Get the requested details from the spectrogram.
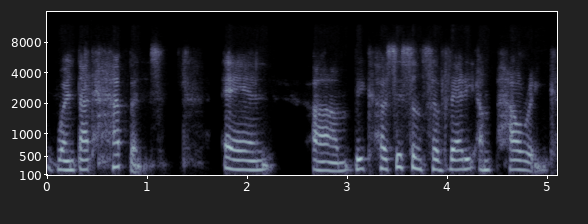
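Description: Dry and close with no echo, a woman's voice sits at a fairly high pitch. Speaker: podcast guest, emotional wellness coach. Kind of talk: calm, explanatory. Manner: speaks slowly and deliberately.

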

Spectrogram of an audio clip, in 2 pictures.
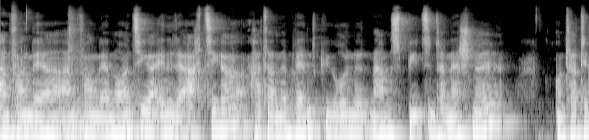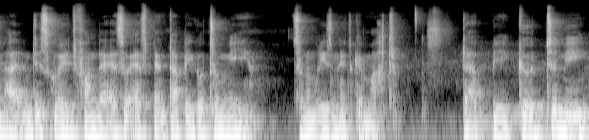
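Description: There is audible room echo around a man's dark, mellow, somewhat breathy voice at medium pitch. He talks at a moderate pace with ordinary pitch variation. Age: 50s. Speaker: DJ and podcast host. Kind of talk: casual chat. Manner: animated.

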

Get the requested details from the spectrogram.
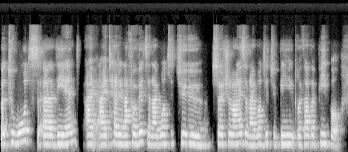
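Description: Over noticeable background noise, a woman speaks in a medium pitch with monotone, flat intonation, very even loudness and hardly any pauses. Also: moderate pace. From South Africa. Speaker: radio presenter. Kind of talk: interview.

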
